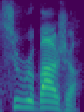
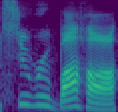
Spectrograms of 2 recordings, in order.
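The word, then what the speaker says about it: Surabaya: never been there and i don't know exactly how to pronounce it but i listened to a historical video like real life historical video uh the other day and they were they kept saying surabaja and so i i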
